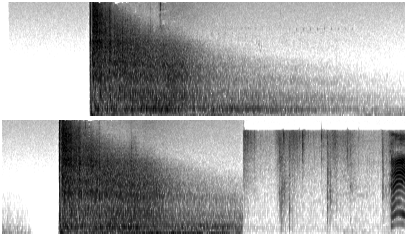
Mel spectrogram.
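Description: Two loud blasts: a sudden bang about a second in that fades away slowly over about four seconds, then a second bang just before the middle that is cut off abruptly about two seconds later. A few faint clicks follow near the end.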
